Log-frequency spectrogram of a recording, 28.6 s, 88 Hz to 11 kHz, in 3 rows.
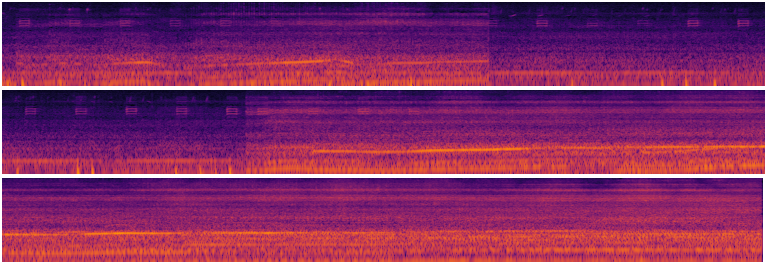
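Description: Kubota M6040SU tractors' diesel engines running under load, the engine note rising twice as they are revved to push and pull through the field.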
